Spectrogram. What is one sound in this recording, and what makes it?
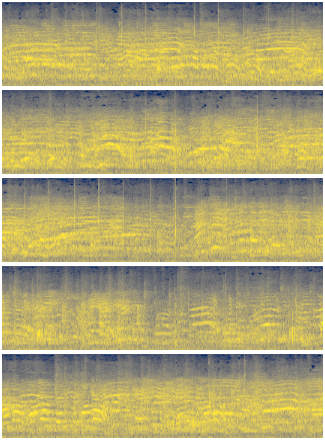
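A crowd of young children cheers and shouts excitedly in an echoing hall.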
